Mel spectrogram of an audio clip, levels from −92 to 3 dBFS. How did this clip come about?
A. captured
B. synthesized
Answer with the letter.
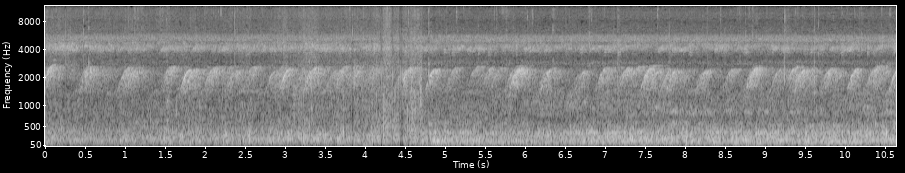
A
